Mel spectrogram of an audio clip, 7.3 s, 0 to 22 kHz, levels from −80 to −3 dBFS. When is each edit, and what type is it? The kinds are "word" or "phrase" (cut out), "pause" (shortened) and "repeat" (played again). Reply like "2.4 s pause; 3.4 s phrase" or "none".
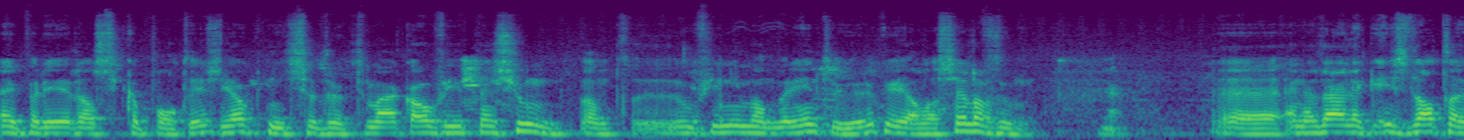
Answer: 1.1 s phrase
